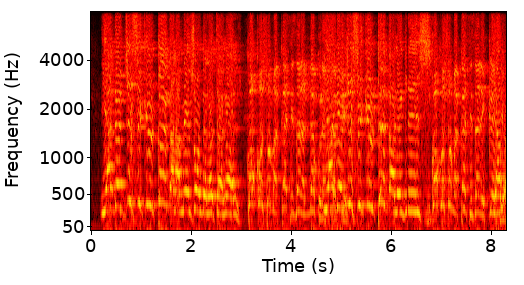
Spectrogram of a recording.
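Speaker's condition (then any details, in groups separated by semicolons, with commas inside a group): No condition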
